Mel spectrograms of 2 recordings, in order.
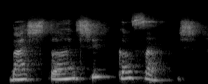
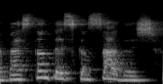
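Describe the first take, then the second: First: "Bastante cansadas" slow and softer after a laugh; chuckle, then give the right "Bastante" gently; relieved correct take with a laugh; laughing correct form. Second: "Bastantes cansadas" asked slowly, as if it sounds odd; questioning the wrong "bastantes"; doubtful wrong form. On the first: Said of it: "Aqui é invariável". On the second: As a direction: test how strange "Bastantes" sounds. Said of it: "Fica até estranho, né?". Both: Shown as a demonstration.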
